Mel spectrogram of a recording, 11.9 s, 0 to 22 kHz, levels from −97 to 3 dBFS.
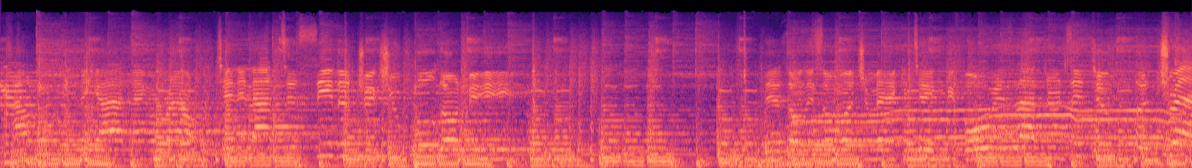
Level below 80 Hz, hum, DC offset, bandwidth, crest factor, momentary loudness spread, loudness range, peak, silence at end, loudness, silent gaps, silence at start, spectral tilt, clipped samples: -30 dBFS; none; under 0.1%; 16.5 kHz; 14 dB; 5 LU; 3 LU; -2 dBFS; 0 s; -15 LUFS; none; 0 s; -4 dB/octave; under 0.1%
